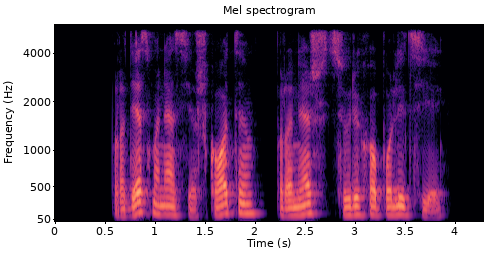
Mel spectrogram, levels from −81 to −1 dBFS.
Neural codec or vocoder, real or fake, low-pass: none; real; 5.4 kHz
